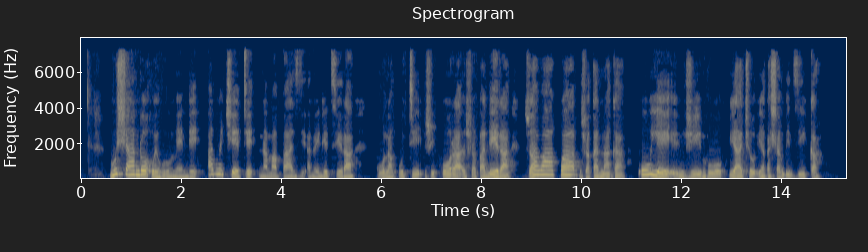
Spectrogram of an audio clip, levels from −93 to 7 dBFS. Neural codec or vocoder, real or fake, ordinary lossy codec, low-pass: codec, 16 kHz, 4 kbps, FunCodec, trained on LibriTTS, 50 frames a second; fake; MP3, 48 kbps; 7.2 kHz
